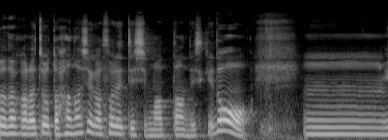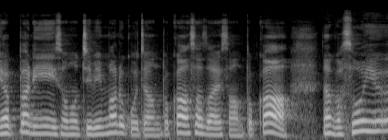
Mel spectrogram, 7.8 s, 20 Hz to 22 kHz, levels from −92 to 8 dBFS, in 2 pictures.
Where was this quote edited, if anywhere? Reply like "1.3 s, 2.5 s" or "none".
none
